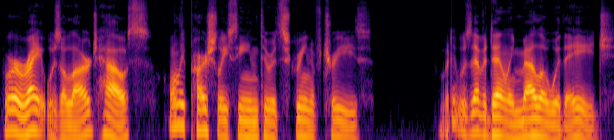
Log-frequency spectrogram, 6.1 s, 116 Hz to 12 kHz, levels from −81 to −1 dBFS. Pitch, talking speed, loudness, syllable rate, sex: 115 Hz, 215 wpm, -19 LUFS, 6.0 syllables/s, male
